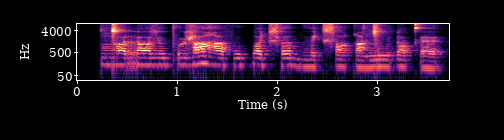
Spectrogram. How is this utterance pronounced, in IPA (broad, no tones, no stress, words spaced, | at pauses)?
ŋ͡ǀɔrɔ zupʼuʐɑ ʁɑfu ɡ͡bɔt͡ɕʰɤ bʱət͡ɕʰɑqɤŋ͡ǀu ɗɔkʼə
